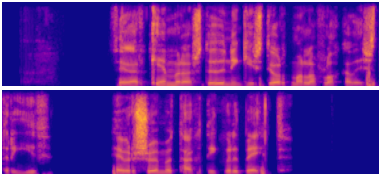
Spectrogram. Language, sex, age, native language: Icelandic, male, 40-49, Icelandic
